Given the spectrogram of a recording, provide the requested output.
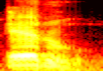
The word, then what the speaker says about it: arrow: অ্যারো, অ্যারো শব্দটির সঠিক উচ্চারণ হবে অ্যারো। অ্যারো স্পেলিংটা কেমন হবে? ARROW। তো এটাকে আরটাকে এভাবে বললেও হবে আর আর, অ্যারো, অ্যারো, এভাবে করে বললেও হবে, দুইটাই রাইট।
